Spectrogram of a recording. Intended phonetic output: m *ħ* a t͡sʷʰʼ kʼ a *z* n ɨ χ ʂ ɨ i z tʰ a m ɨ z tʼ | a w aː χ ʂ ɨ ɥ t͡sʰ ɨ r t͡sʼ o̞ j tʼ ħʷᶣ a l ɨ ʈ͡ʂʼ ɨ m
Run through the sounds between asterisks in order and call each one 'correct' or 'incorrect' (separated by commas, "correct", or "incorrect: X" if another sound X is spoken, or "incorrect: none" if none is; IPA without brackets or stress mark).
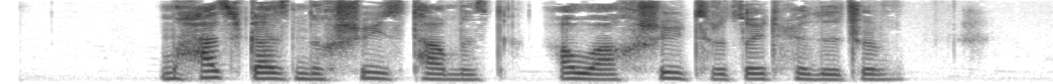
correct, correct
